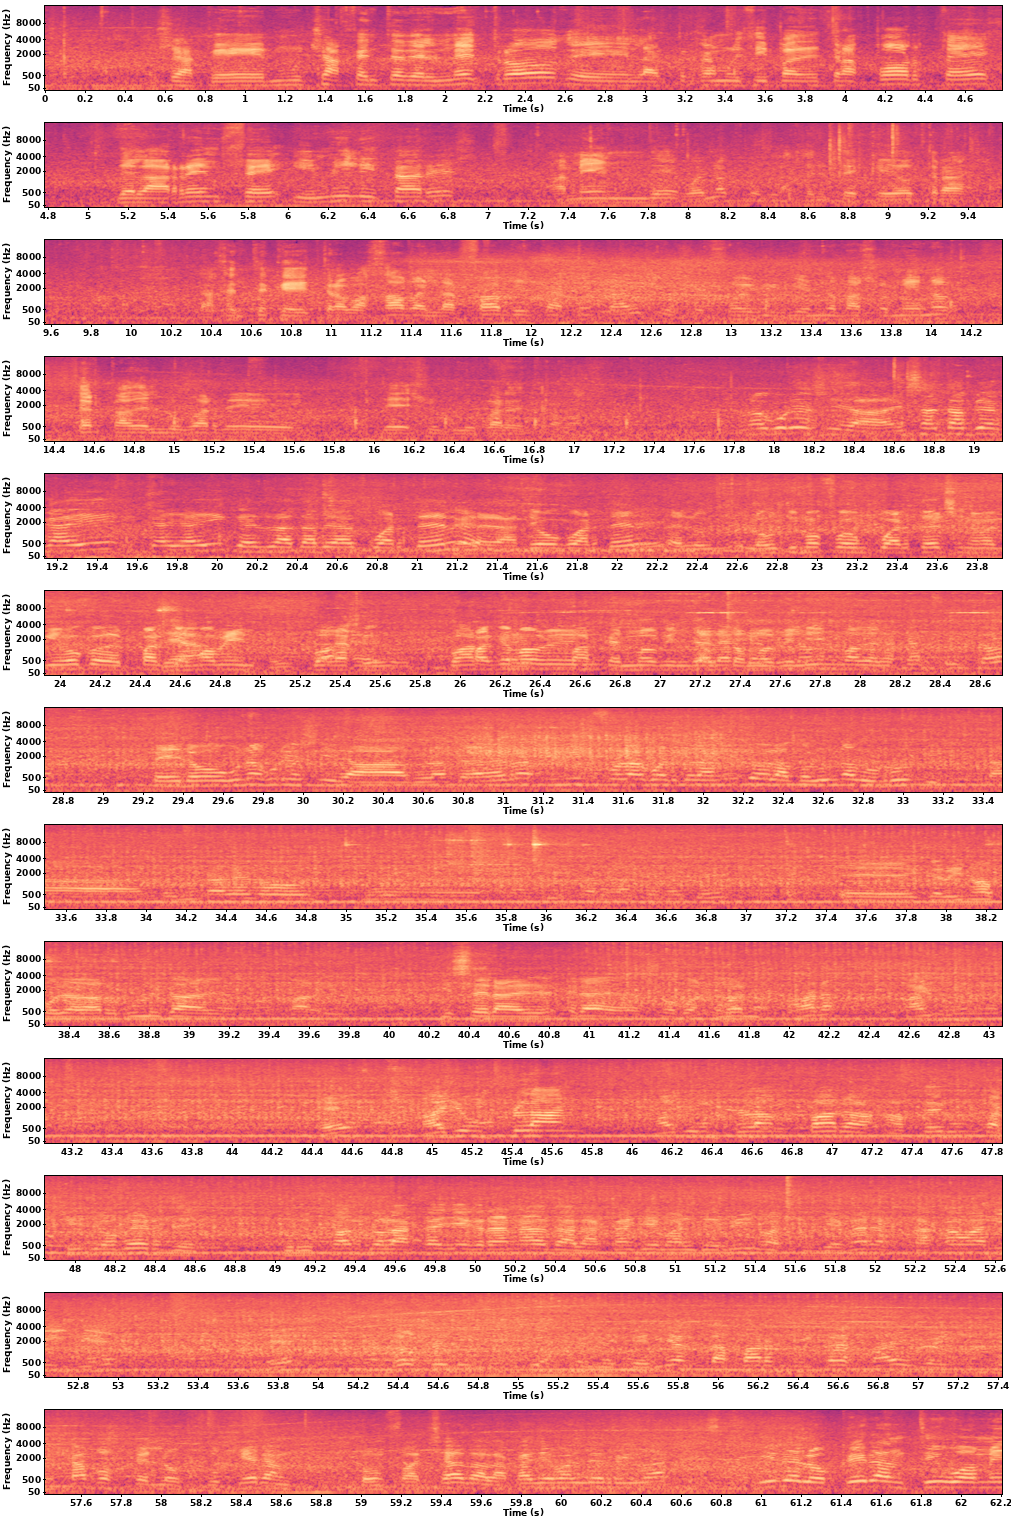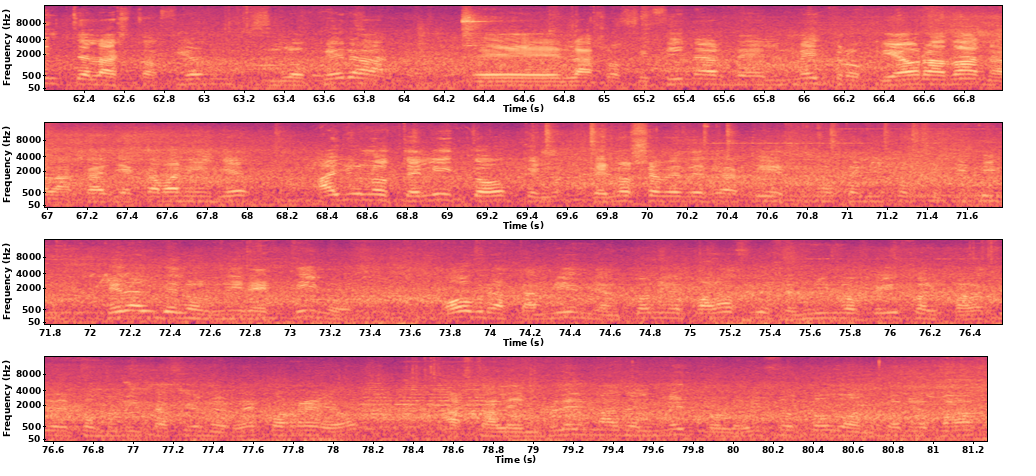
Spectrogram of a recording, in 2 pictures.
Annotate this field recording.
Pacífico Puente Abierto - Transecto - Calle Caridad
